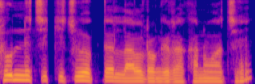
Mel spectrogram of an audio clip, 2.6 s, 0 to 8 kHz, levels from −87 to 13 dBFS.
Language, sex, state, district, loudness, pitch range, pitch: Bengali, male, West Bengal, Cooch Behar, -16 LUFS, 115-145 Hz, 130 Hz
